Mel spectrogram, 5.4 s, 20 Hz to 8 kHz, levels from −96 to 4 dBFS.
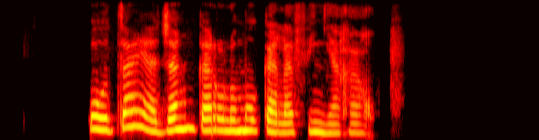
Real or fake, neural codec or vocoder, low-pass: fake; vocoder, 22.05 kHz, 80 mel bands, WaveNeXt; 7.2 kHz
